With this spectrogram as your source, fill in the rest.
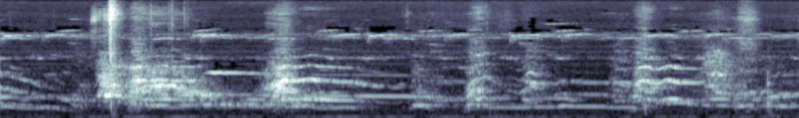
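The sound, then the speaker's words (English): Several dogs howl together in long, wavering, overlapping wails, with a few sharper yips breaking in; the chorus rises and falls repeatedly, fairly loud, with no talking. “oh, the dogs, you can't.”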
